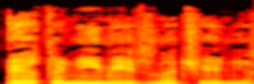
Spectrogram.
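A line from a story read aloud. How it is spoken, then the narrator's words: Calm statement. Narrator (Russian): спокойно заявила Едина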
